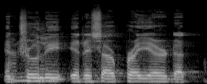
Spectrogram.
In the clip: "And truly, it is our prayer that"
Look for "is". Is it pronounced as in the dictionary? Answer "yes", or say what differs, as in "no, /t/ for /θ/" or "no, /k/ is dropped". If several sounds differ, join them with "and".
no, /s/ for /z/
